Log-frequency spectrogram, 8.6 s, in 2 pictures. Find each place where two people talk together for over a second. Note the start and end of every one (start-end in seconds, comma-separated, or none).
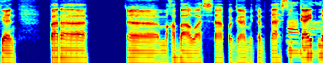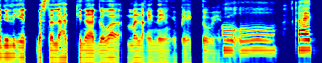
none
